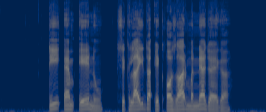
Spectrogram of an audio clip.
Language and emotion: Punjabi, neutral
